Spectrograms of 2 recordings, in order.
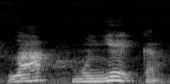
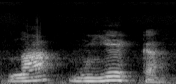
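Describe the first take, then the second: Both takes have the same delivery.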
